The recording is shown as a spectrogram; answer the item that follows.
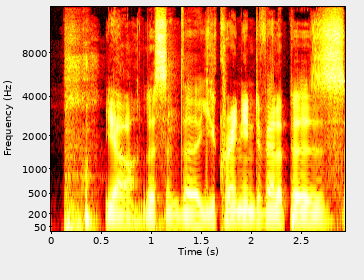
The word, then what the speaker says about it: Chornobyl: I think it's called Heart of Chernobyl. It's not. Yeah. It's spelt differently It's for obvious reasons. Chornobyl.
